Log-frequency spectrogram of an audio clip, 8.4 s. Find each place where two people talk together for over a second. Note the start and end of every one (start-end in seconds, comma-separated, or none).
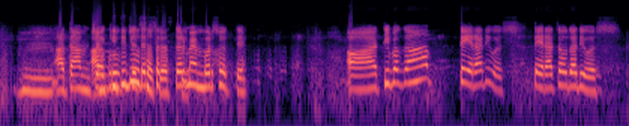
1.3-2.9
